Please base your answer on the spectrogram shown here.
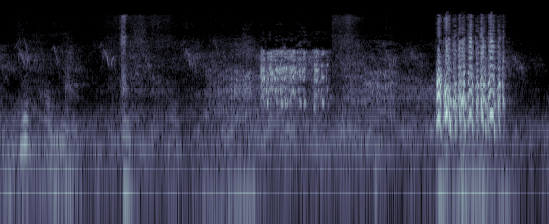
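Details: Turkey trying to compete, giving two short, rattling gobbles about two seconds apart, the second louder and harsher, over quiet background sounds and faint clicks.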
